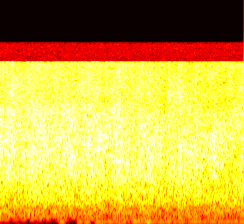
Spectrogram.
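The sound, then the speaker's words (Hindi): Sustained applause from an audience at a religious assembly, an even, dense wash of clapping that holds steady and rather faint for the whole stretch, with no talk over it. “ऐसी ताली बजाओ जो निर्वेर भाई को शांतिवन में सुनाई दे।”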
